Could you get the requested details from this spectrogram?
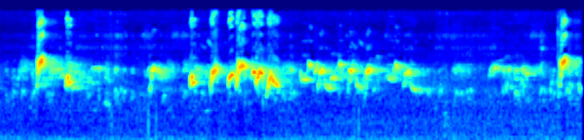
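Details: Red-whiskered bulbul (Merbah Jambul), one week in Singapore, singing bursts of bright, chirpy, warbled notes, clustered mid-clip with a loud final note, over a quiet low hum.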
